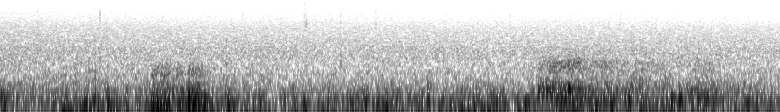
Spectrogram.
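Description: Steady rain pours down at night, a soft, even hiss that never lets up, while low rumbles of thunder roll in twice from a distance.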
